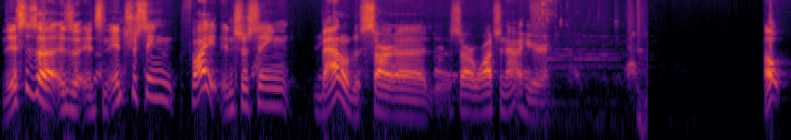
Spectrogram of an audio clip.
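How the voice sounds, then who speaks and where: A young man co-commentating an online game tournament, playful and bantering, reacting to fights with quick remarks. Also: medium pitch, big pitch swings. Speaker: esports co-commentator.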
